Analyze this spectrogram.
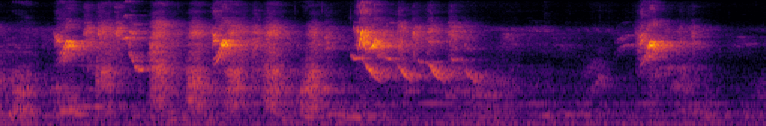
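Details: Common myna delivering loud scratchy squawks and descending rasping notes in separate bursts about a second apart, with a shrill squeal near the end.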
